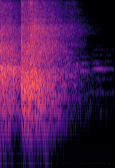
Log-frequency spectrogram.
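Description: A single short burst of hand clapping from a classroom clap game (tepuk konsentrasi) in an Indonesian religious-education lesson, sharp at the onset and then quickly fading.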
